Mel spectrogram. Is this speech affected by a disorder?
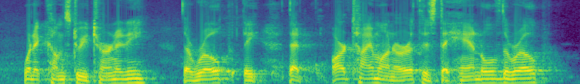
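No.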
